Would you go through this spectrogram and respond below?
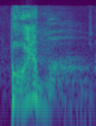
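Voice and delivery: soft, slow and tender te amo; a soft, heartfelt declaration of love. Retold or imitated. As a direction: breathe it out lovingly, slowly. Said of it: "La mujer quiere oír esa expresión".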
